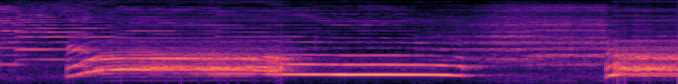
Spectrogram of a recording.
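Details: Pet dog howling in response to a Dutch ambulance siren: long sustained mournful tones that rise at onset, hold steady, then slide down, with a fresh howl starting near the end; the siren's two-tone wail runs faintly underneath.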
